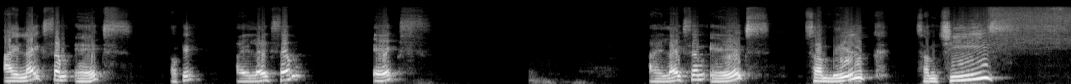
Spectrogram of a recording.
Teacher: on the items mentioned in the list, you know, you will have a rising intonation.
